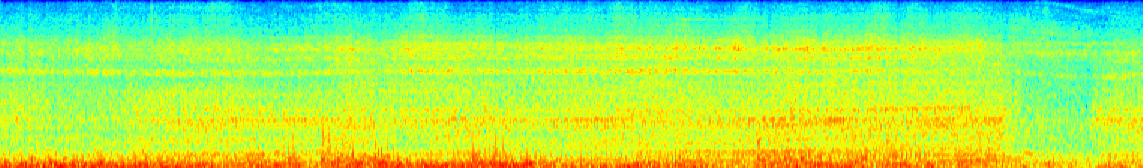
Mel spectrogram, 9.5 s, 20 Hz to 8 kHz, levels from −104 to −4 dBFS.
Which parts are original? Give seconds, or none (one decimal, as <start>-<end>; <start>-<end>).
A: 0.0-8.0; 8.7-9.5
